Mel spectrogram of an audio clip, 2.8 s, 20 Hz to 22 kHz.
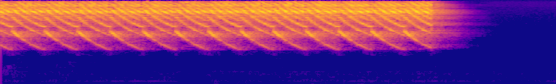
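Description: A 360 solar scarecrow sounds its alarm indoors in a darkened kitchen, a loud, piercing warbling siren that holds steady for about two seconds and then cuts off, close by with no talk.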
